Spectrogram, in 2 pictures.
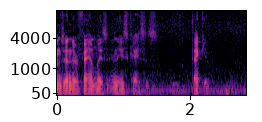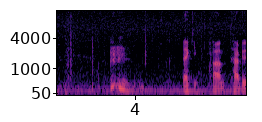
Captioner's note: clears throat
